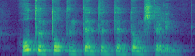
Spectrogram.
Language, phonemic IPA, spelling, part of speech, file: Dutch, /ˈɦɔ.tə(n).tɔ.tə(n).ˌtɛn.tə(n).tɛn.ˌtoːn.stɛ.lɪŋ/, hottentottententententoonstelling, noun, Nl-hottentottententententoonstelling.ogg
- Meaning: 1. exposition of Hottentot tents 2. the whole nine yards, everything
